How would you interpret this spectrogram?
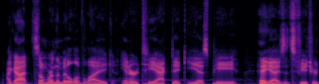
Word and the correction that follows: Inertiatic: The word is pronounced inertiatic, not whatever I just said.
